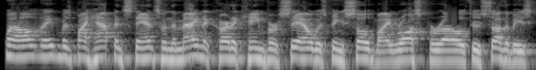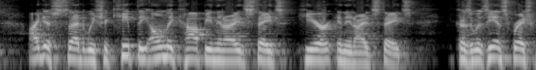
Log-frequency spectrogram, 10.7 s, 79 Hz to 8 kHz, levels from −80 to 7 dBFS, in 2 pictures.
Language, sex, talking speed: English, male, 245 wpm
